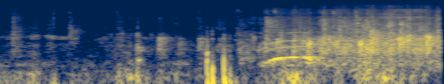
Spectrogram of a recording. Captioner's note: audience applauding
